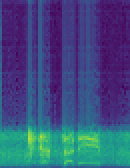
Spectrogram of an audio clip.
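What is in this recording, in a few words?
German bomb failure mood high, speech; War Thunder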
